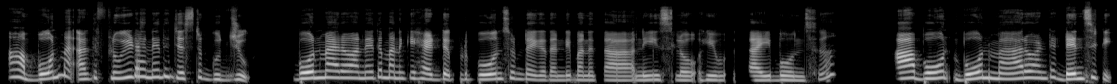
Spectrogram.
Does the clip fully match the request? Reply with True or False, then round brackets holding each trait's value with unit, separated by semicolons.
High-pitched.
True (260 Hz)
